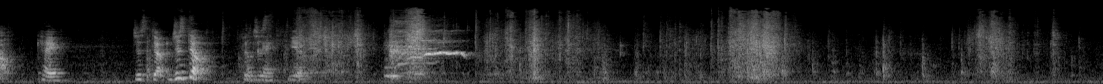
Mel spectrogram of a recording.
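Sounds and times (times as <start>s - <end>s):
tissue paper rustling: 2.5s - 8.1s.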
